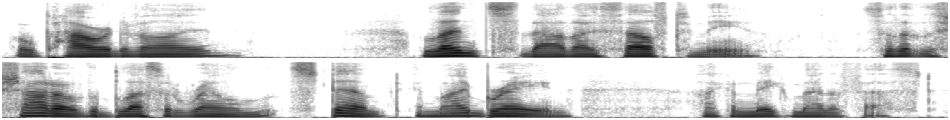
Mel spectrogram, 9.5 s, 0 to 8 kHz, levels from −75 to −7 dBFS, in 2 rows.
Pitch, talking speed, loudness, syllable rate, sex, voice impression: 115 Hz, 150 wpm, -20 LUFS, 4.6 syllables/s, male, masculine, adult-like, relaxed, weak, slightly dark, soft, muffled, slightly raspy, sincere, calm, wild, modest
